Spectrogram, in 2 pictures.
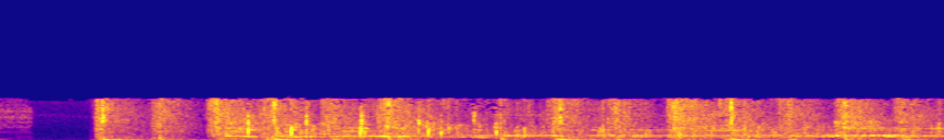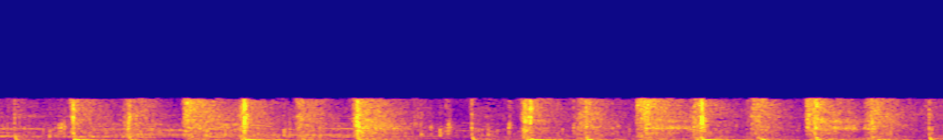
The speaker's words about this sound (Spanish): Siguen escuchando de fondo en el micrófono de ambiente de la cadena COPE, que ha colocado el ingeniero Javier García, que no le gusta nada que le llamemos ingeniero, la ovación a los ciclistas que continúan buscando la cima de Annecy en Nos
